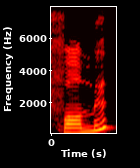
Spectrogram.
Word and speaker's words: fome: So you can simply say estou com fome. Okay, be careful with that E. The pronunciation is very soft.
